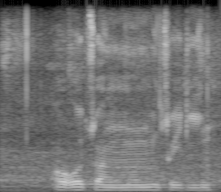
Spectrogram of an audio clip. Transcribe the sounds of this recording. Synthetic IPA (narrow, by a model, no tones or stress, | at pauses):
ʊʊt͡sʼwaŋ̩momʊt͡sʼwediːŋ̩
